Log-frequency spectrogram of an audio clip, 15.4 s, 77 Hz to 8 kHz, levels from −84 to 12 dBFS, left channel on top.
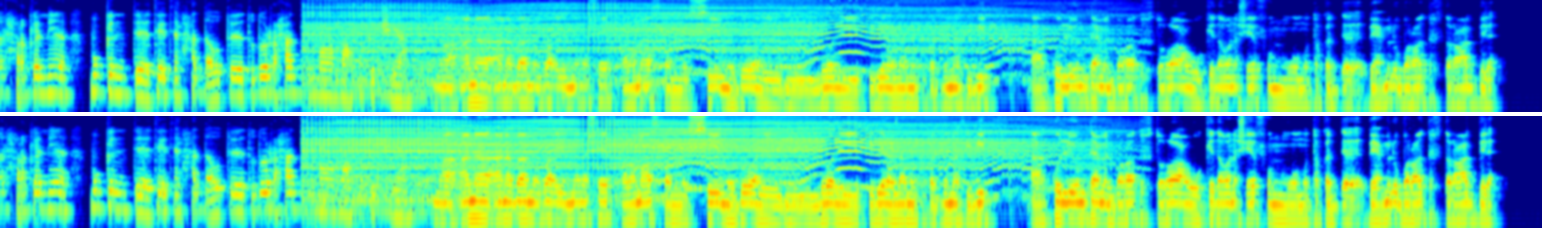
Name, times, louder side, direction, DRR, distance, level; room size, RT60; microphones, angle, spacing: voice 1, 0.0-4.1, left 2 dB, 35° left, 0.7 m, -25 dB
Door, 3.0-11.5, right 5 dB, 90° right, 0.8 m, -25 dB
voice 2, 4.3-14.9, right 4 dB, 50° right, 0.5 m, -21 dB
2.6 x 2.3 x 2.6 m
head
